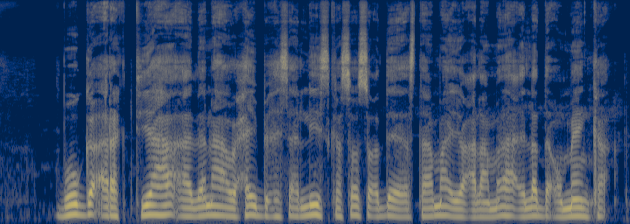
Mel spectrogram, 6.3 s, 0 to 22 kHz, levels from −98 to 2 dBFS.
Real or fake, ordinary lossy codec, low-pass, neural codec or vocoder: real; none; none; none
